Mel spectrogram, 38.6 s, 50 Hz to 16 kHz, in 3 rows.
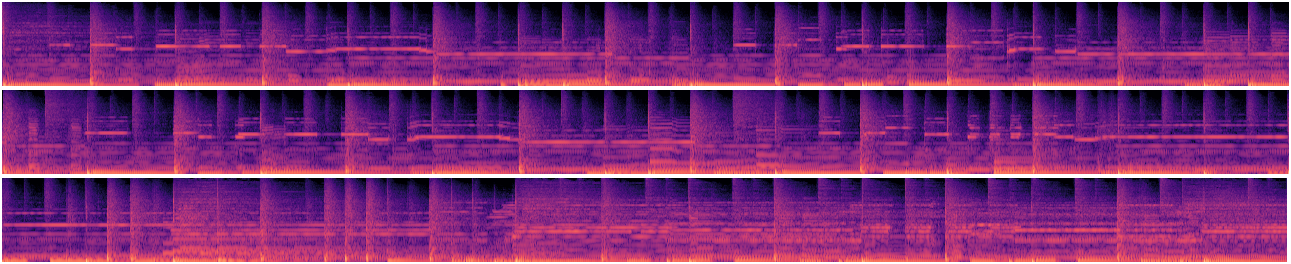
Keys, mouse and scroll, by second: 0.4 f, 0.5 scroll down 3, 0.6 middle click, 1.6 scroll down 1, 1.6 middle click, 1.9 scroll up 3, 2.0 middle click, 3.1 ctrl+click, 4.9 ctrl+click, 6.2 middle click, 6.5 scroll down 2, 6.6 shift+middle click, 6.7 middle click, 6.8 scroll up 3, 7.0 middle click, 8.1 click, 8.6 click, 9.9 middle click, 10.8 click, 11.3 click, 12.2 ctrl+click, 12.7 middle click, 12.8 scroll down 3, 12.9 middle click, 14.2 middle click, 15.7 middle click, 16.5-16.9 scroll up 3, 16.6 middle click, 17.4 click, 18.5 scroll down 1, 18.5 middle click, 19.2 click, 20.1 click, 20.4 scroll down 3, 20.8 scroll up 2, 20.8 middle click, 22.1 click, 22.9 middle click, 23.3 click, 23.8 middle click, 24.1 scroll up 1, 24.3 ctrl+r, 26.1 click, 26.5 middle click, 28.7 f, 28.8 middle click, 29.3 scroll up 1, 29.5 ctrl+r, 30.7 middle click, 31.6 ctrl+click, 32.2 middle click, 33.6 click, 34.3 click, 34.9 ctrl+click, 35.0 ctrl+click, 36.1 middle click, 37.0-37.5 scroll up 1, 37.5 middle click, 37.5 click, 37.9 click, 38.2 scroll down 3, 38.3 middle click.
